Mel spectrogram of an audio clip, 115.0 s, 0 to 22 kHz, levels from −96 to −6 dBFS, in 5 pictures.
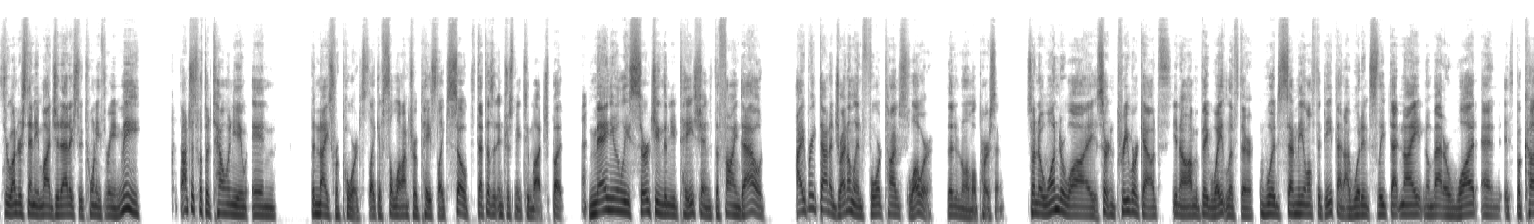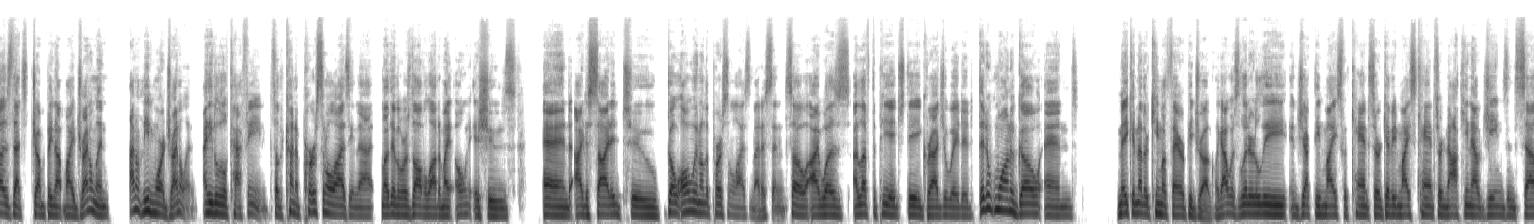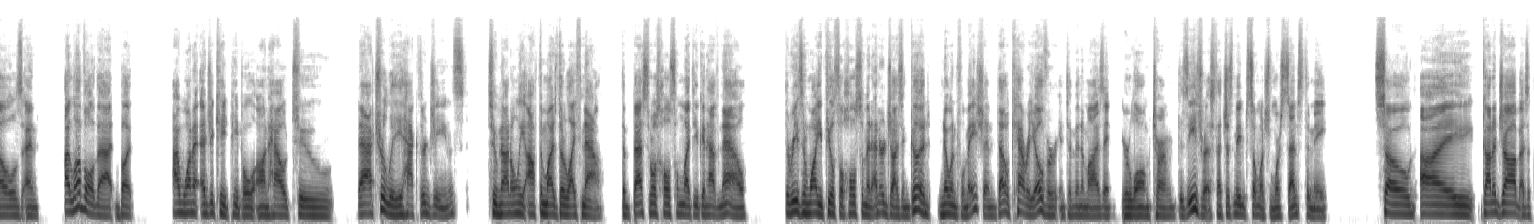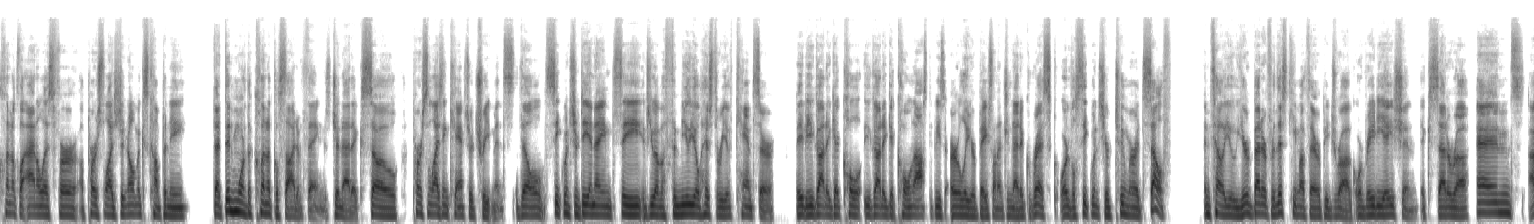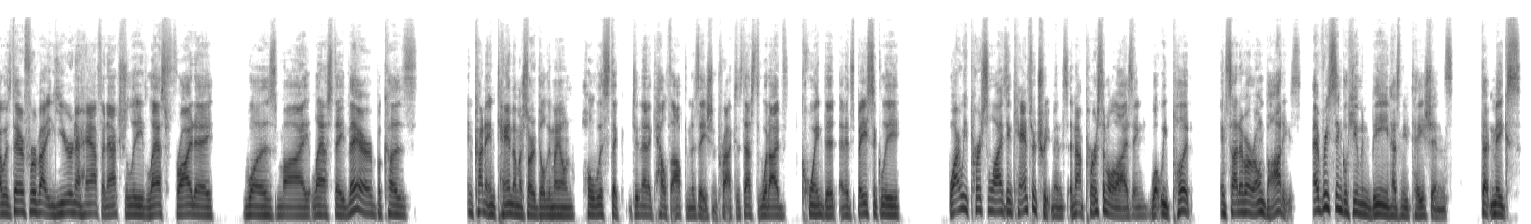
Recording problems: none

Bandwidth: 16 kHz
